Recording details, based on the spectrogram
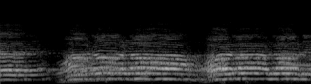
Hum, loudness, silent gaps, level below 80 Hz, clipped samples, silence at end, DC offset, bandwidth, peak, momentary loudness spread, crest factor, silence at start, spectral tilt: none; -30 LUFS; none; -82 dBFS; under 0.1%; 0 s; under 0.1%; 9.6 kHz; -16 dBFS; 8 LU; 14 dB; 0 s; -4 dB/octave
